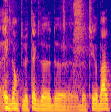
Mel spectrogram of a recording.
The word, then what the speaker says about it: Theobald: Par Mr. Theobald, je crois qu'on prononce Theobald en anglais selon Peter Stalybras,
